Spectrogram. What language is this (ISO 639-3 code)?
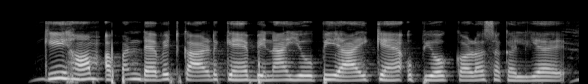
mai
